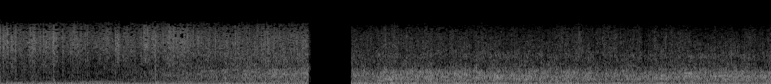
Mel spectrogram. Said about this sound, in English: The crowd is buzzing. People are filing to their seats.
